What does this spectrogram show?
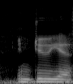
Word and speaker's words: andouille: From andouille sausage-- am I pronouncing that right?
